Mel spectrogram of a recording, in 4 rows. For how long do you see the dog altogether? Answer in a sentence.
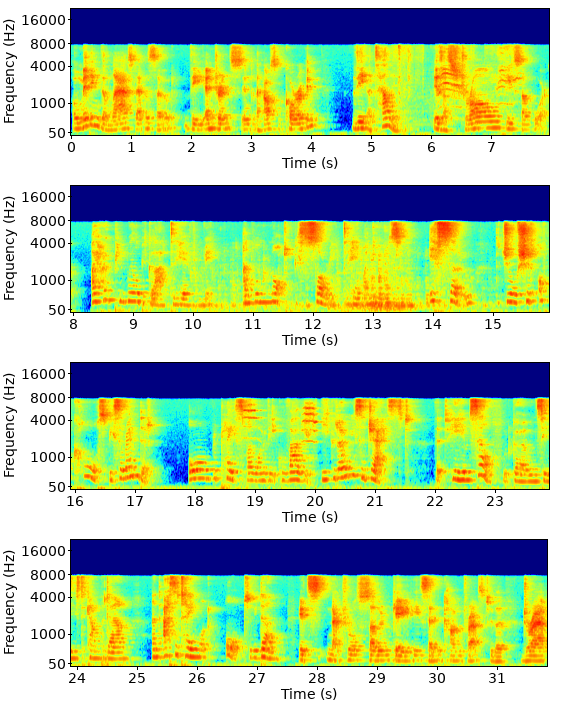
The dog can't be heard in this clip.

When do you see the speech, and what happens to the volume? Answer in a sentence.
You can hear the speech from 0.0 to 17.2 s, at a steady volume; and from 17.9 to 31.8 s, at a steady volume.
